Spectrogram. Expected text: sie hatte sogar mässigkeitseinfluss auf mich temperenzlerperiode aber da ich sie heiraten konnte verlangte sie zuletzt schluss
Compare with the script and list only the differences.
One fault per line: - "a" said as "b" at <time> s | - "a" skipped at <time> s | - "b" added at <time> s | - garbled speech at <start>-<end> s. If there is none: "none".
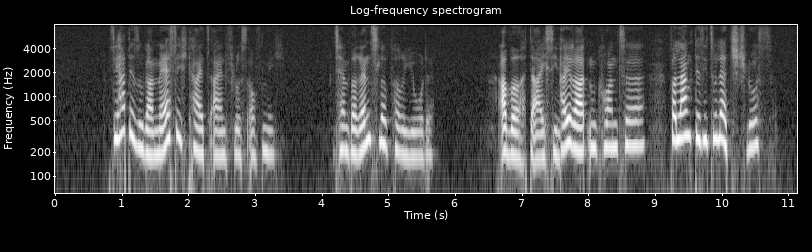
none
